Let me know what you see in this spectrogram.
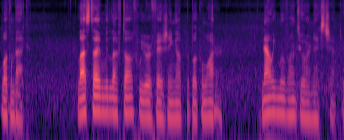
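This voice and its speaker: Soft-spoken, a man with a fairly low pitch talks at a moderate pace with fairly even intonation and long, frequent pauses. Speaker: ASMR creator. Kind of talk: sleep story reading.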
